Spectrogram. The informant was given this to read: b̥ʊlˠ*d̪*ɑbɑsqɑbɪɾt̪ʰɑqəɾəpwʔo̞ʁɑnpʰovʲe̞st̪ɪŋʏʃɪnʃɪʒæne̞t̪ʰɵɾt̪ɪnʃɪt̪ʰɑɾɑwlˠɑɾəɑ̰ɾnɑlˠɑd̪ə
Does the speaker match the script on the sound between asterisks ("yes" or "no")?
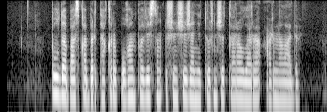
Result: yes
